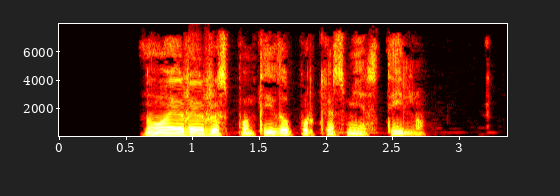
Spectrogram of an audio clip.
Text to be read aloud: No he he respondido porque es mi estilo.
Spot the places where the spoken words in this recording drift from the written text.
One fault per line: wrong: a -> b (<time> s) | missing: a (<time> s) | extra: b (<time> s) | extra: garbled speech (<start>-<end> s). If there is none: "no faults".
no faults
